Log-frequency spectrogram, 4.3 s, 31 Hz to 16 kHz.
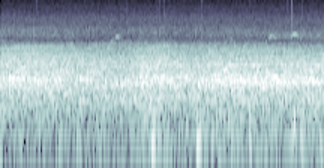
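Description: A small arena crowd at a 1996-97 NBA game between the Vancouver Grizzlies and Golden State Warriors keeps up a steady, continuous roar of cheering and murmur with no clear peaks, filling the background throughout.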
